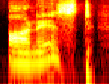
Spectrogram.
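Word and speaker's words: honest: ध्यान रहे कि उपरोक्त एग्जांपल्स में ऑनेस्ट आ का शुरुआत कसोनेंट लेटर एच से है। परंतु यह उच्चारण में साइलेंट रहते हैं। और इनका उच्चारण वोवेल साउंड अ से प्रस्तुत होता है।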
